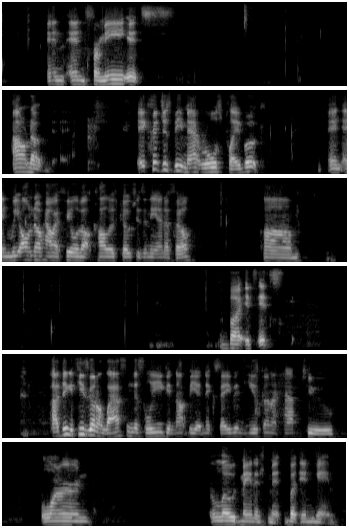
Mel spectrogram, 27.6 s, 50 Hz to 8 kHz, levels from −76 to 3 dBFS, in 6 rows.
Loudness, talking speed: -26 LUFS, 125 wpm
